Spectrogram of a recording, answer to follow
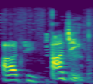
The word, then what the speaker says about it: Argy: let's talk with Argy. That's how she pronounces it. Argy, welcome to the show. It's Argy.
